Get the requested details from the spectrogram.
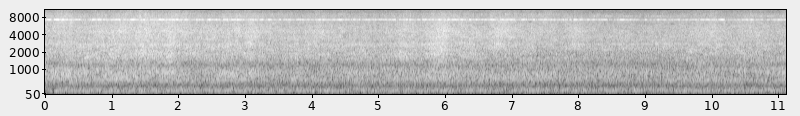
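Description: A helicopter's engine whines and its rotor whooshes loudly and steadily nearby.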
